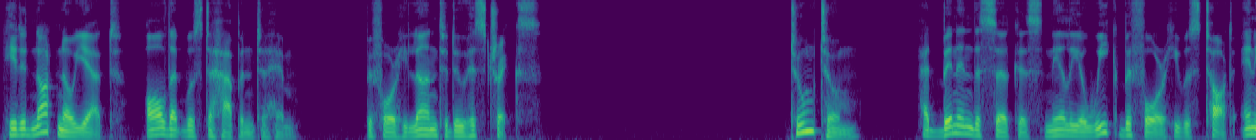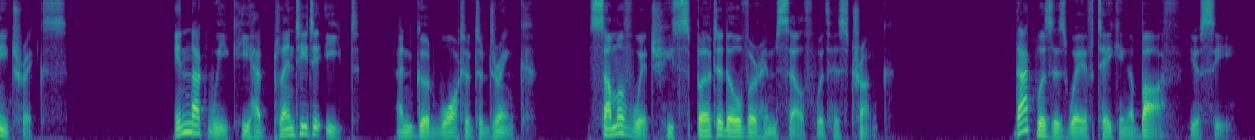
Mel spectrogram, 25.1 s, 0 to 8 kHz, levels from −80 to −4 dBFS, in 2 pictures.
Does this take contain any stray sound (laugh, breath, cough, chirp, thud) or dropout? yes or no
no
